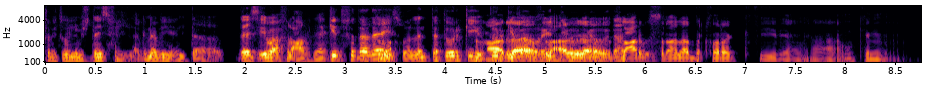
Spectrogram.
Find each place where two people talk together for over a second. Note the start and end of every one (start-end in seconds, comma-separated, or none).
4.2-5.8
